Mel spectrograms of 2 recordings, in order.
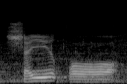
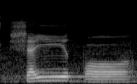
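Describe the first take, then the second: The two takes are said the same way.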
